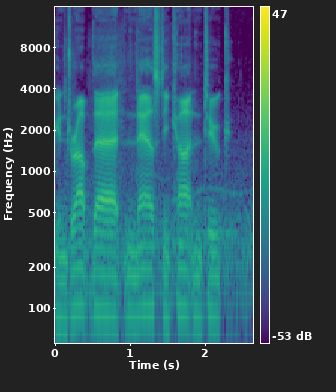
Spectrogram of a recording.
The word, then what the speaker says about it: toque: It's a Canadian toque, pronounced toque.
